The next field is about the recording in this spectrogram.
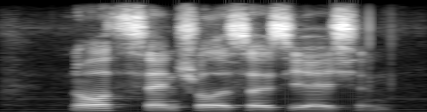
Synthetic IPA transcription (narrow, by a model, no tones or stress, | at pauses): nɔˑθsɛ̃ntɹələsosieʃə̰̃n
